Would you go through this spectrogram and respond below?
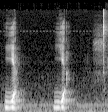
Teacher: the second one is the voiced palatal semivowel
